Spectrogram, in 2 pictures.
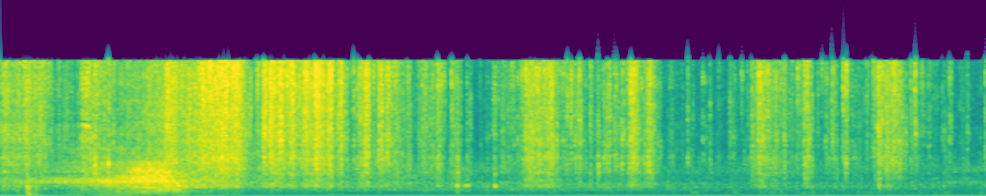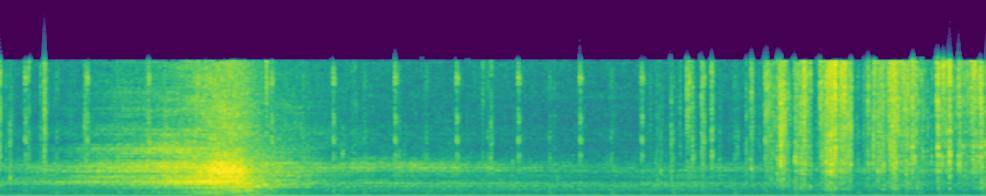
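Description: Tyres rumble on asphalt, heard from inside a moving car.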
